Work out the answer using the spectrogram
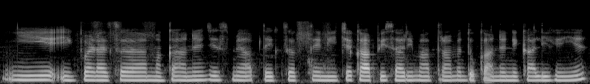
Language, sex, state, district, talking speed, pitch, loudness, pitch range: Hindi, female, Madhya Pradesh, Bhopal, 195 wpm, 190 Hz, -20 LUFS, 190-200 Hz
